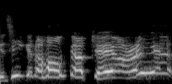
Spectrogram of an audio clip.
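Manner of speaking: shrill, very high-pitched, loud screaming. Retelling a wrestling match moment, imitating the King screaming. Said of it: "the King starts screaming".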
